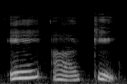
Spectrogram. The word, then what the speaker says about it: ark: A-R-K, ark. Ark. Here is R is silent.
